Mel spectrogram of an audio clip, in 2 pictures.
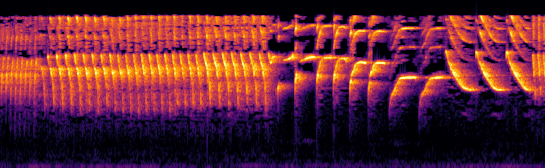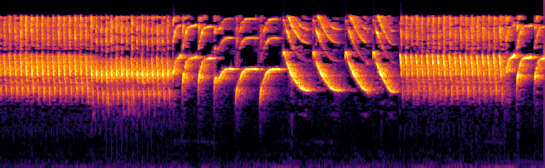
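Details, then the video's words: Canary song used to prompt lazy or silent canaries to sing: sharp, loud sustained high trills broken by rapid sweeping chirps, "cuit cuit" notes and rolling phrases, continuous throughout. "KENARI GACOR Suara Tajam Cuit Cuit ngeroL TERAMPUH untuk Pancingan kenari MALAS dan BISU cepat BUNYI"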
